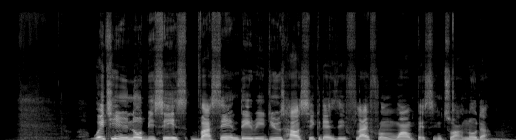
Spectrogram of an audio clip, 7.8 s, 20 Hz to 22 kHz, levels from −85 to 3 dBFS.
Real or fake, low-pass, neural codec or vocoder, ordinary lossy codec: real; none; none; none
